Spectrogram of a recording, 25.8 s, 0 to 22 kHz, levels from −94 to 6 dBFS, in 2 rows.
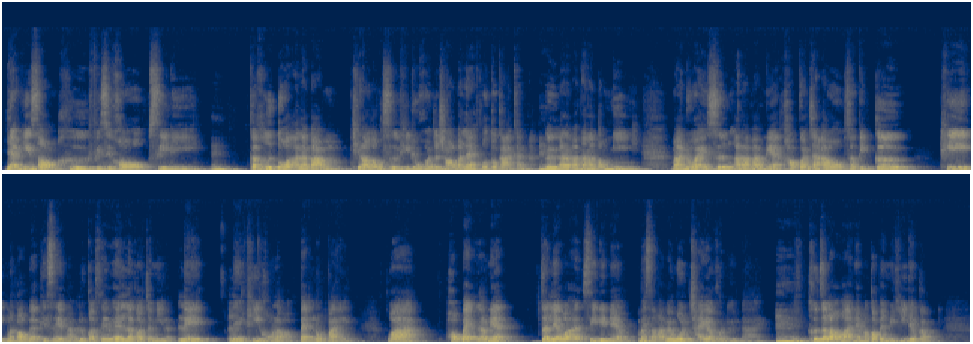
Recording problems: off-mic speech; far
room echo; slight; dies away in 0.4 s

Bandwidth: 18.5 kHz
